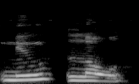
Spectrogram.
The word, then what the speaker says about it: New Lowell: The city I live in is actually pronounced New Lowell.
